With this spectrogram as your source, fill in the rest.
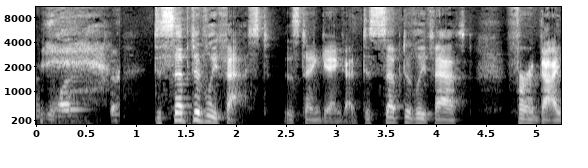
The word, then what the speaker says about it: Tanganga: people scream for a red card, even though Tangale. It was how do I say his name? Tanganga.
